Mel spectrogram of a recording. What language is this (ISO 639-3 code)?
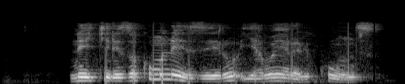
kin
